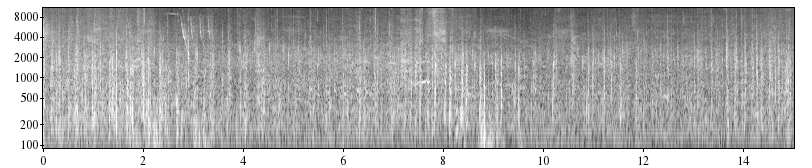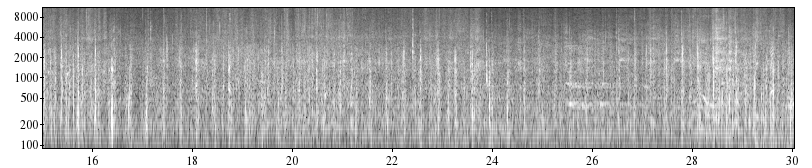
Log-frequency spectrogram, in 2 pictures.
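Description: Footsteps of many runners in a half marathon hitting asphalt, a continuous patter of quick strikes as a pack passes close by, with voices in the background.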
